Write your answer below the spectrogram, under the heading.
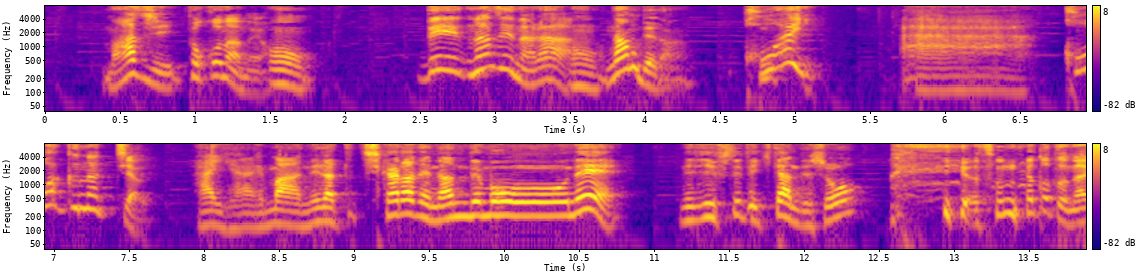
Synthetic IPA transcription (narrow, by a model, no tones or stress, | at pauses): maʑit̪o̞ko̞nano̞joɯ̟̃ | d̪e̞naze̞naɾaɯ̟̃ːɴnãnd̪e̞nã̰ | kʰo̞βai | a̰ː | kʰo̞βakɯ̟nat͡ɕa̰ɯ̟ | haihaimaːne̞d̪at̪ːet͡ɕi̥kaɾad̪e̞nãnd̪e̞mo̞ne̞ | ned͡ʑʲiɸɯ̟̥se̞t̪e̞kʲi̥t̪ãnd̪e̞ɕo̞ː | asõnːako̞t̪o̞na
